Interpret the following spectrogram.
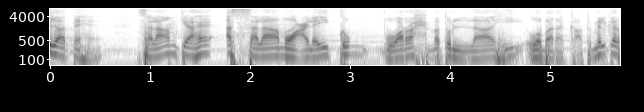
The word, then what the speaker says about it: السلام علیکم: ہاں سلام کی تلفظ ہی ٹھیک نہیں ہے. السلام علیکم, السلام علیکم, یہ سلام نہیں ہے, بلکہ بعض اوقات تو اس کے میننگ ہی آؤٹ ہو جاتے ہیں. سلام کیا ہے؟ السلام علیکم ورحمۃ اللہ وبرکاتہ.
